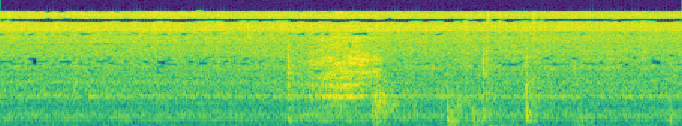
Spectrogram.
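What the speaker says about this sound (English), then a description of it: "I am going to add my chili powder in there because I want the chili powder to cook in the oil" Chili powder sizzles as it is stirred into hot oil in an Instant Pot, with a steady loud hiss throughout and a few scraping stir strokes and clinks partway through.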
